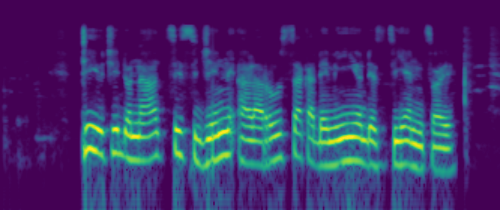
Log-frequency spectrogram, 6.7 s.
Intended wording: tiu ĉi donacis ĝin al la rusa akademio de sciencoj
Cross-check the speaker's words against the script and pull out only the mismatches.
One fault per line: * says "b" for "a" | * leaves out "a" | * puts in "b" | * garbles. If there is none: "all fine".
all fine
